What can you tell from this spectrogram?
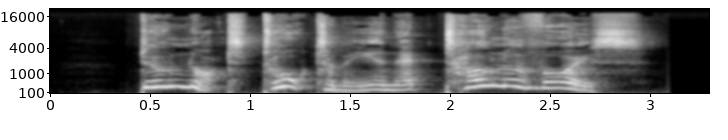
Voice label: tone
